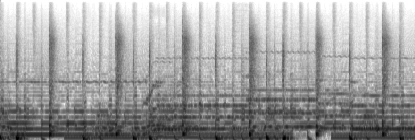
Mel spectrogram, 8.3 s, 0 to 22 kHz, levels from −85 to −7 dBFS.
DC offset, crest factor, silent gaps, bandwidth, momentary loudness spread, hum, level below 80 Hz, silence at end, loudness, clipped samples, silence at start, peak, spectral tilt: under 0.1%; 18 dB; none; 18.5 kHz; 7 LU; none; -24 dBFS; 0 s; -19 LUFS; under 0.1%; 0 s; 0 dBFS; -6 dB/octave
